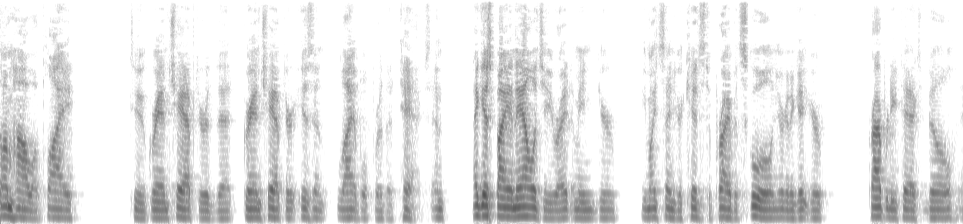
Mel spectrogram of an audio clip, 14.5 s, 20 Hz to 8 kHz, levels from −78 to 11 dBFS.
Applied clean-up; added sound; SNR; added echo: neural mask model Resemble Enhance denoiser.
